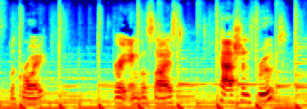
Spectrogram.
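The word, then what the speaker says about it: LaCroix: then it's this La I would say laqua but I believe they pronounce it lacroy very angle sized passion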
